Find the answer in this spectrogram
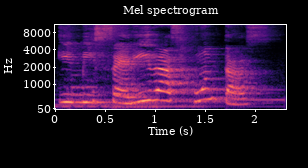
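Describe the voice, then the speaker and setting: A woman giving an emotional personal testimony to her audience, speaking slowly and repeating her phrases. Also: high voice, lively intonation. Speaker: host of a live talk. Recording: roomy sound with faint music.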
